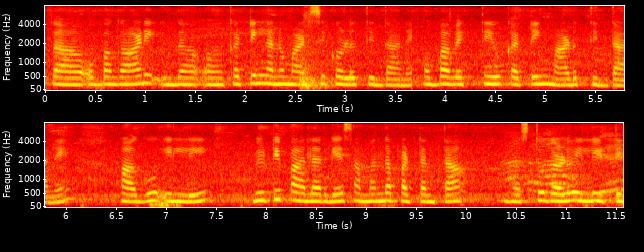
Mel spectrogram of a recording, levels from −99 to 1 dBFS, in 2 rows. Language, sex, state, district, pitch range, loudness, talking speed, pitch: Kannada, female, Karnataka, Bellary, 225-250 Hz, -27 LUFS, 100 wpm, 235 Hz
